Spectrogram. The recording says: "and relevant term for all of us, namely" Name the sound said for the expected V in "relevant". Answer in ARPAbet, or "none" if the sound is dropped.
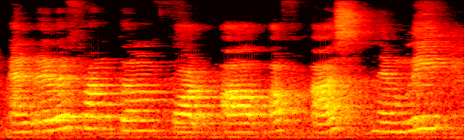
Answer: F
